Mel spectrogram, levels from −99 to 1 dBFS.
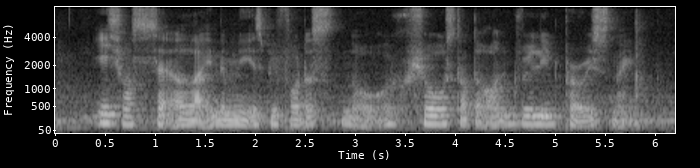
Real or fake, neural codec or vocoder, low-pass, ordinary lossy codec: real; none; none; none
